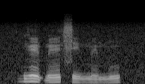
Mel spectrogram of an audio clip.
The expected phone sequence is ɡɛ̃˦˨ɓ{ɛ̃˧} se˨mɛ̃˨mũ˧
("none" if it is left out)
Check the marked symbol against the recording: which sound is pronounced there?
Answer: ɛ̃˧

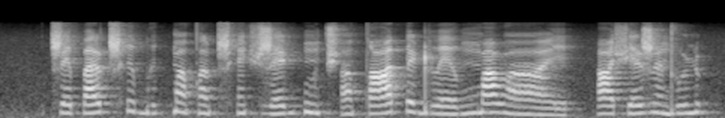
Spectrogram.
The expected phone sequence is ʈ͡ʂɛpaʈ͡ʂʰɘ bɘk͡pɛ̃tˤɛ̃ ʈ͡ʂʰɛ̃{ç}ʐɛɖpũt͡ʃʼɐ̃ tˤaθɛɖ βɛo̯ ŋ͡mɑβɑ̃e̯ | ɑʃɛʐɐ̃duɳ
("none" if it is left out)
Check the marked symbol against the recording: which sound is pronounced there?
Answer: ʃ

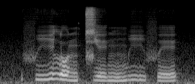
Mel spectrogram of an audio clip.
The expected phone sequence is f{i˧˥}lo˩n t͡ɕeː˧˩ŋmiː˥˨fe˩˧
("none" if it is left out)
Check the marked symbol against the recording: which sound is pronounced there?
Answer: iː˧˥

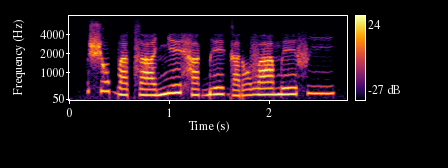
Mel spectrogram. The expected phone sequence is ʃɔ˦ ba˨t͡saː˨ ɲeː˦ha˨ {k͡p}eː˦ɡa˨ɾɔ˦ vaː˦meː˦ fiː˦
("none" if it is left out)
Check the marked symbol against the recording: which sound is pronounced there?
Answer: ɡ͡b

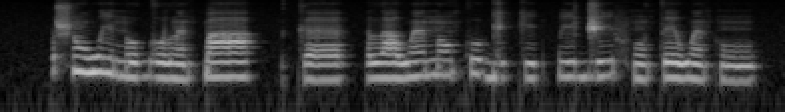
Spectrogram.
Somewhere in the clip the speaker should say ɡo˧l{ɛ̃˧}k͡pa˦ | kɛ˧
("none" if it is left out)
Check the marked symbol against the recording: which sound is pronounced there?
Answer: ɛ̃˧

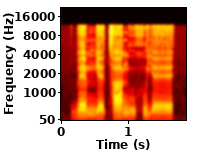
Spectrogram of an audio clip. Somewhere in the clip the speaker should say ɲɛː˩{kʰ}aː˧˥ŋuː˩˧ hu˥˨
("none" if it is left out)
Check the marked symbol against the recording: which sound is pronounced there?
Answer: t̪ʰ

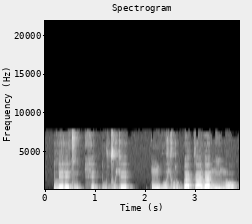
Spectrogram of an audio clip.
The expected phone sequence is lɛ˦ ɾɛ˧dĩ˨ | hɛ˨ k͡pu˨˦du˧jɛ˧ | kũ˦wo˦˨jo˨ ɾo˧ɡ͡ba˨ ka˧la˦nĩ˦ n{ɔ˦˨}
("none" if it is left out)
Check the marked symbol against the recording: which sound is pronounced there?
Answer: ɔ˦˨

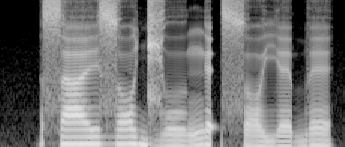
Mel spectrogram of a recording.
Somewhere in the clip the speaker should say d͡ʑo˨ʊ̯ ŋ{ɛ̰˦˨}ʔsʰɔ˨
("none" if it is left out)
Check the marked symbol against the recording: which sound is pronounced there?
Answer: ɛ˦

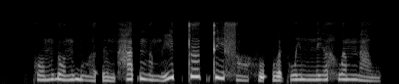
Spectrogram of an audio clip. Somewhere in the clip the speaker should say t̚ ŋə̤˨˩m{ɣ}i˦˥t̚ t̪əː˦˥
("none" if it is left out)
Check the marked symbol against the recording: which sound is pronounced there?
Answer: ɣ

